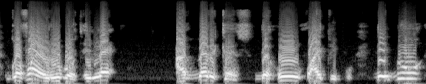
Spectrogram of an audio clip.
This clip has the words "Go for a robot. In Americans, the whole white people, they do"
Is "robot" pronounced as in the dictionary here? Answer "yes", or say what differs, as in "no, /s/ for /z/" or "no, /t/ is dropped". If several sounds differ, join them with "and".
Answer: yes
